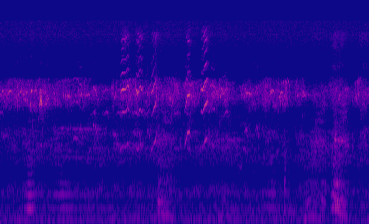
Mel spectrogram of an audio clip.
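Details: Honey bees near a massive swarm being captured by a beekeeper in Australia early in the morning. Low droning buzz that swells as individual bees fly past, with bird chirps and twittering in the background.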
